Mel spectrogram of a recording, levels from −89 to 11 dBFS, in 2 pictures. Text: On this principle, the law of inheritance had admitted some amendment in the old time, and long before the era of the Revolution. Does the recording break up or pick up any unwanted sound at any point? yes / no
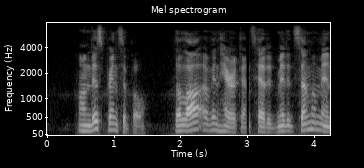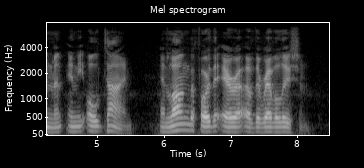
yes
